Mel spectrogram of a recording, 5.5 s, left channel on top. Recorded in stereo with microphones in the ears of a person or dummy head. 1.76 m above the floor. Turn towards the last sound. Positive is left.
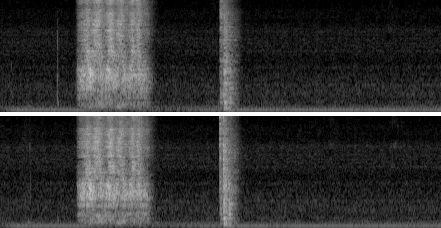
turn(degrees=-30)  # may be behind; listen again after turning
